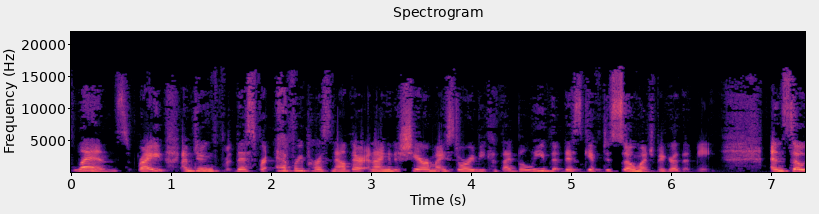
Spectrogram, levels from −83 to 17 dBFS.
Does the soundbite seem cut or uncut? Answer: cut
